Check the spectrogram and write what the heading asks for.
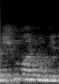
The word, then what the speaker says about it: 휴먼옥: 그래서 그걸 그냥 발음대로 하니까 휴먼옥이 된 거예요. 휴먼옥. 예. 근데 휴먼 오케이입니다. 단어는 휴먼옥.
